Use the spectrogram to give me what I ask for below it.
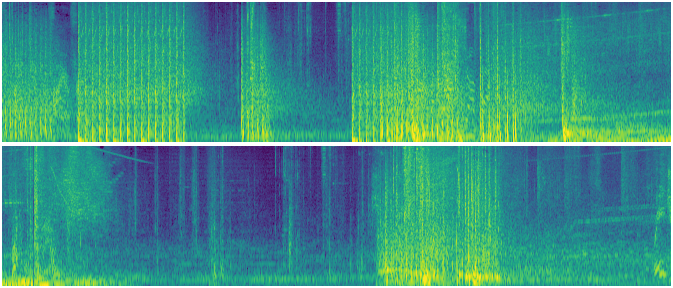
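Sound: gunfire in a video game

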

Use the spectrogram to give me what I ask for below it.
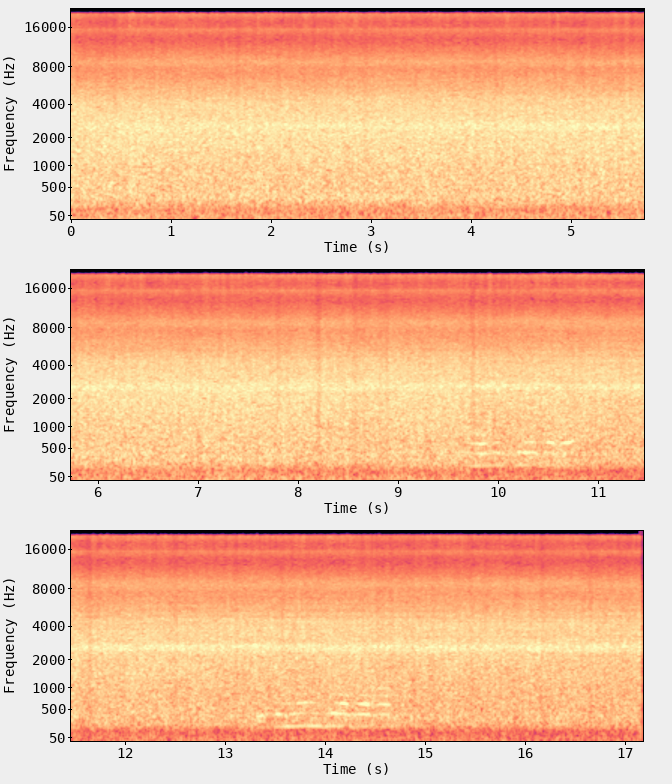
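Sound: tomatoes frying in hot oil with dried chillies

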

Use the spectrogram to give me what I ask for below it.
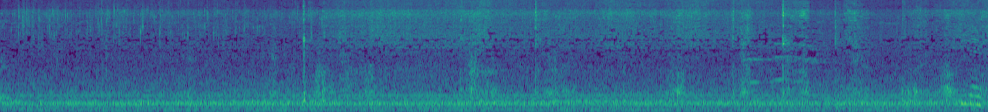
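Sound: pointed gourd and potato frying in a pan

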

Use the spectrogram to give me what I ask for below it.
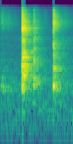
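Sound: stirring seasoning into food with a utensil

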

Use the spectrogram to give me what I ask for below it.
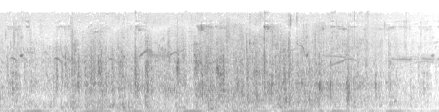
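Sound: horse-drawn carriage hooves clip-clopping

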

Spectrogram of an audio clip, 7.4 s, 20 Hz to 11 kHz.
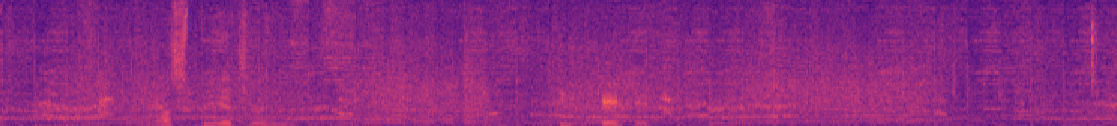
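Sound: car engine roar and tire squeal while drifting, Forza Horizon 3 video game

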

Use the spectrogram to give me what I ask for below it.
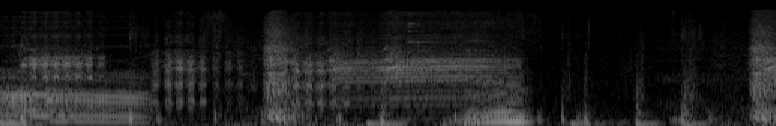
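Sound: sheep bleating in video game Minecraft

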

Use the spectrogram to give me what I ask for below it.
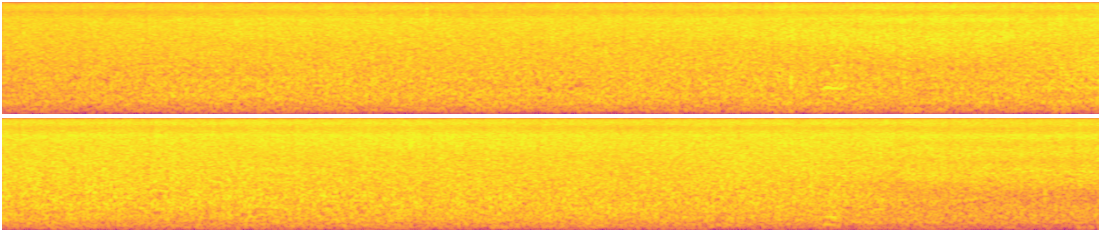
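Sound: Dhoni waterfall in Palakkad, water falling

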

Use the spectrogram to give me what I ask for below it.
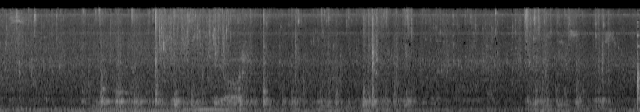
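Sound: pork and taro dinuguan broth starting to boil

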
